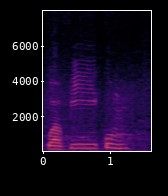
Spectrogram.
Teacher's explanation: Fa keluar dari bibir bagian dalam bertemu dengan ujung gigi atas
